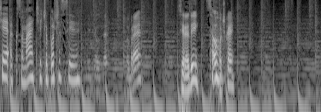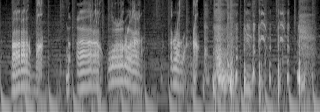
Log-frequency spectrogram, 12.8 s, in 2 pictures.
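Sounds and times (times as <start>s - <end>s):
speech: 0.0s - 3.0s, 3.6s - 4.8s, 6.6s - 11.2s
harsh rasping coughs: 10.0s - 12.8s.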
